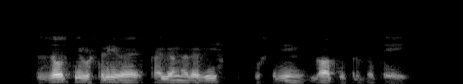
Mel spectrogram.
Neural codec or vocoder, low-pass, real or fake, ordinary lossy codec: vocoder, 22.05 kHz, 80 mel bands, WaveNeXt; 3.6 kHz; fake; AAC, 24 kbps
